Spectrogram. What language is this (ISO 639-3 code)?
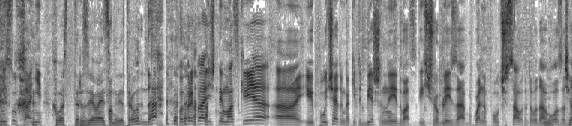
rus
